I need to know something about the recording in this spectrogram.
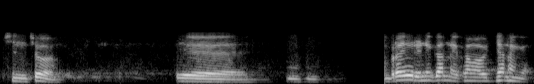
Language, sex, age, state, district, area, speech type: Bodo, male, 30-45, Assam, Chirang, rural, conversation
